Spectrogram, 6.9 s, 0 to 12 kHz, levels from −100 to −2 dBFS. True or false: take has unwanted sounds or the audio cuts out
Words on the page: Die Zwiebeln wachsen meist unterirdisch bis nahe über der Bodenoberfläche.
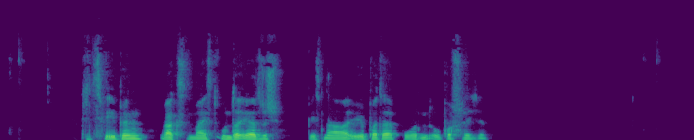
false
